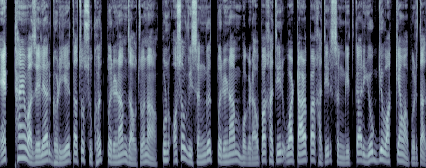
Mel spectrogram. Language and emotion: Goan Konkani, neutral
